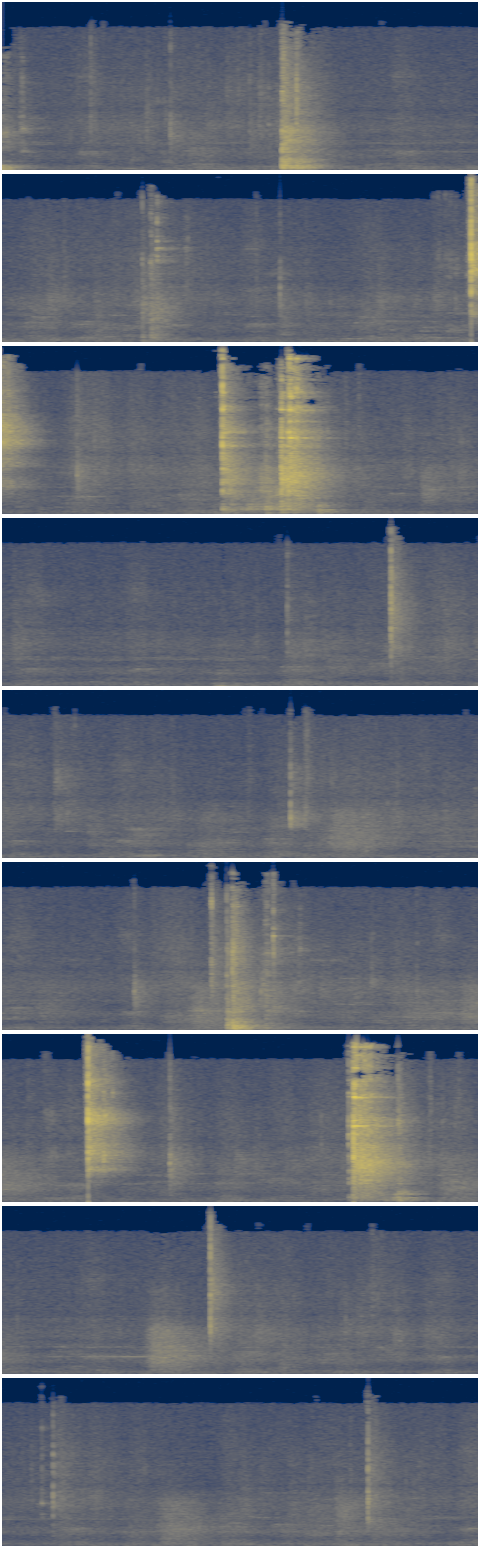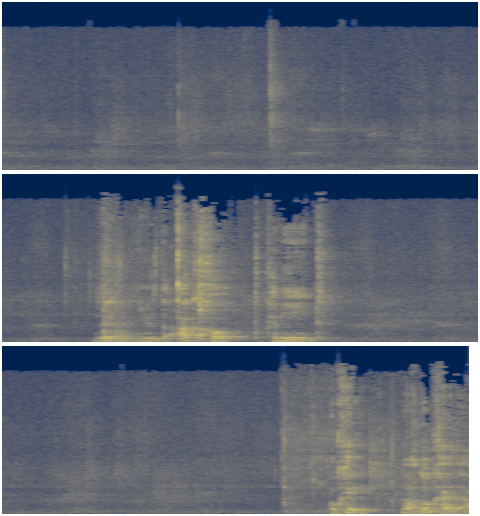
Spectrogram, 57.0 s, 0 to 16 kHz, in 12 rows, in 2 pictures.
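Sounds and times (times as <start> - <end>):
sharp tool click: 9.4 - 9.8.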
